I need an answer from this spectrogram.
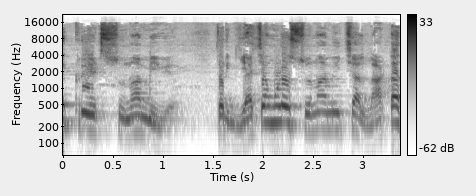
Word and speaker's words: tsunami: Sixth आपल्याला दिलेले की there is the earthquake at the bottom of the ocean it may create सुनामी. Spelling नीट लक्षात ठेवा, टीचा उच्चार त्या ठिकाणी सायलेंट आहे, TSUNAMI.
